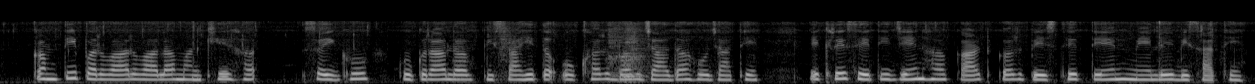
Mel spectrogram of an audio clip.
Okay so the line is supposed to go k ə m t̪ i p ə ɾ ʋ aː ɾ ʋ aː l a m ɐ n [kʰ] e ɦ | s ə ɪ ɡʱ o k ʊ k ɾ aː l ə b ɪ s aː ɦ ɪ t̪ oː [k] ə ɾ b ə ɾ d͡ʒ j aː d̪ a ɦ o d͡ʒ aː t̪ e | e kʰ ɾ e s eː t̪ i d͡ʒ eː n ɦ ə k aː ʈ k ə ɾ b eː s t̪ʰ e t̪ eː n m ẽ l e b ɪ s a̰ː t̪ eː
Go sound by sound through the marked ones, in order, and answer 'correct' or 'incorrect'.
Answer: correct, incorrect: kʰ

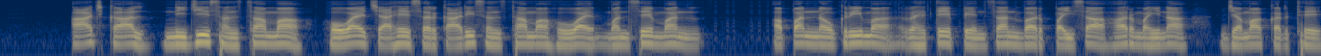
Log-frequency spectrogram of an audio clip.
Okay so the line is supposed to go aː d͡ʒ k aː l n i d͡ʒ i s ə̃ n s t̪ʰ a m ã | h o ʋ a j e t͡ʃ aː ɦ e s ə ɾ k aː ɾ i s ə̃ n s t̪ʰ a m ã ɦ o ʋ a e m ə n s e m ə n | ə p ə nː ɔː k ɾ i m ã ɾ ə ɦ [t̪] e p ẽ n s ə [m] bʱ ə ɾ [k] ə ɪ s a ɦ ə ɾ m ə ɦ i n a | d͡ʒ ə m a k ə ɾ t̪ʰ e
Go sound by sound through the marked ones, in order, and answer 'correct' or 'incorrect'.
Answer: correct, incorrect: n, incorrect: p

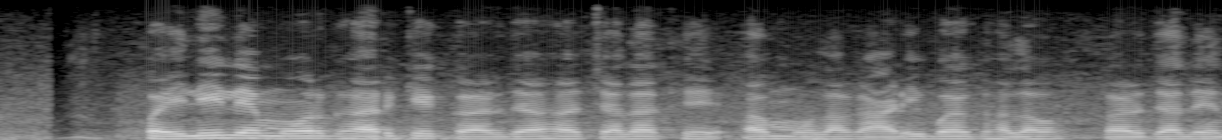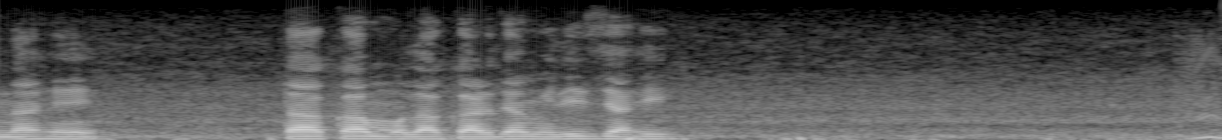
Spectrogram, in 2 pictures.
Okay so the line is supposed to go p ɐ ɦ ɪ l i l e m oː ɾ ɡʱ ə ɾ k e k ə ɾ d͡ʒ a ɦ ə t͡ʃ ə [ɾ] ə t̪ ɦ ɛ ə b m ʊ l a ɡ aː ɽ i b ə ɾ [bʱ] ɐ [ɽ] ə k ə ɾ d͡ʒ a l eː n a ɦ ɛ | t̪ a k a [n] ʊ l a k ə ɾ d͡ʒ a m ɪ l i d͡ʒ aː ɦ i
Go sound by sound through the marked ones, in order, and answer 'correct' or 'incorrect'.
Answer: incorrect: l, incorrect: ɡʱ, incorrect: l, incorrect: m

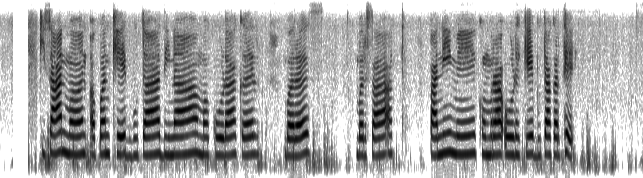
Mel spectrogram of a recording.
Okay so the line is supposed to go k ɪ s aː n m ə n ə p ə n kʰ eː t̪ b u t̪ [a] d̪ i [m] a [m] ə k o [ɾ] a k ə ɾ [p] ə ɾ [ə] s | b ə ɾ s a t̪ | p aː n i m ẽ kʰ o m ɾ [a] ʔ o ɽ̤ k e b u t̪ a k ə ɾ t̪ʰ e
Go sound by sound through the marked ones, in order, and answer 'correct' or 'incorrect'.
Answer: correct, incorrect: n, correct, incorrect: ɽ, incorrect: b, correct, correct

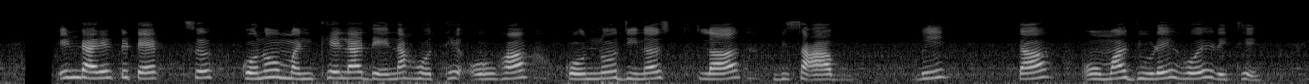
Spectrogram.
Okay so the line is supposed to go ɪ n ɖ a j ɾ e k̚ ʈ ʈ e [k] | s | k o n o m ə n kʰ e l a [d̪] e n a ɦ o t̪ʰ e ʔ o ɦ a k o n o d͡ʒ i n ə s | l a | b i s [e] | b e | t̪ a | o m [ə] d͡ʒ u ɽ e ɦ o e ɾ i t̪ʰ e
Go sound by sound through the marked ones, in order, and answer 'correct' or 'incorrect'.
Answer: correct, correct, incorrect: a, incorrect: a

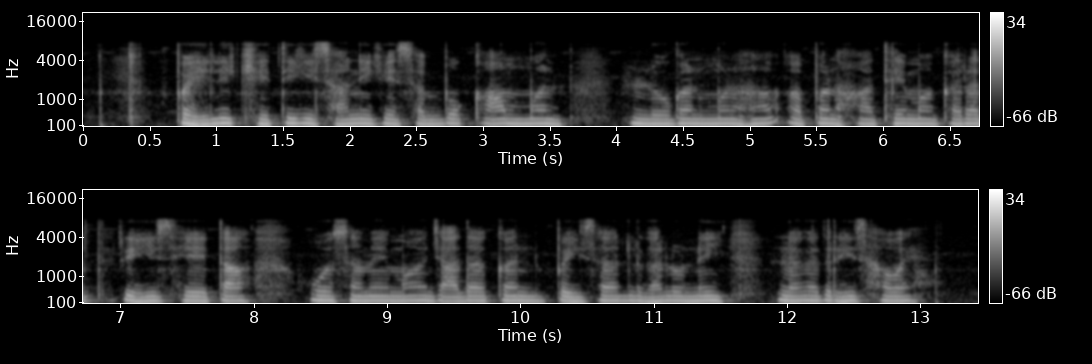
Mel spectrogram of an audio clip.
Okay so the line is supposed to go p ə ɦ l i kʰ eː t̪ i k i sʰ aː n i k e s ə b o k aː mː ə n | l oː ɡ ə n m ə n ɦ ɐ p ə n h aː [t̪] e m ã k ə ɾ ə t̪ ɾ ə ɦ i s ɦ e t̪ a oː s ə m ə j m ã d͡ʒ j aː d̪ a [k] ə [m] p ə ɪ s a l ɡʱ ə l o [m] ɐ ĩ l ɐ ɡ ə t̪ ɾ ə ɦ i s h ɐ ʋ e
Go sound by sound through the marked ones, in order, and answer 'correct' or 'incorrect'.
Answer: incorrect: t̪ʰ, correct, incorrect: n, incorrect: n

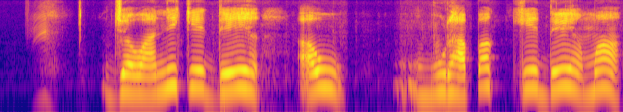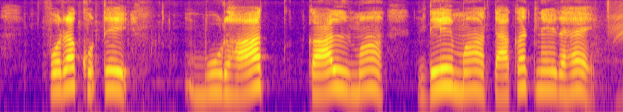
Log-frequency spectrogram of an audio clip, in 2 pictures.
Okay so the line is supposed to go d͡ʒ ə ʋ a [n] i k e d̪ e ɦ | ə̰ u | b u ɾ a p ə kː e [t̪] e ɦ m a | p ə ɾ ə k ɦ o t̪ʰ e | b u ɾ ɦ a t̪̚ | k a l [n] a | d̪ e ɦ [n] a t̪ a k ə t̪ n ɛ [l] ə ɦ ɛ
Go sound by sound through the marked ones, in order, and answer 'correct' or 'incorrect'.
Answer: correct, incorrect: d̪, incorrect: m, incorrect: m, incorrect: ɾ

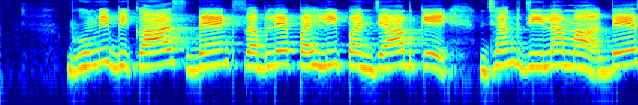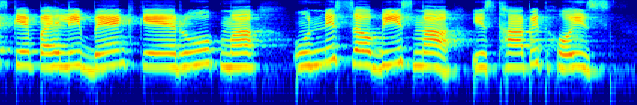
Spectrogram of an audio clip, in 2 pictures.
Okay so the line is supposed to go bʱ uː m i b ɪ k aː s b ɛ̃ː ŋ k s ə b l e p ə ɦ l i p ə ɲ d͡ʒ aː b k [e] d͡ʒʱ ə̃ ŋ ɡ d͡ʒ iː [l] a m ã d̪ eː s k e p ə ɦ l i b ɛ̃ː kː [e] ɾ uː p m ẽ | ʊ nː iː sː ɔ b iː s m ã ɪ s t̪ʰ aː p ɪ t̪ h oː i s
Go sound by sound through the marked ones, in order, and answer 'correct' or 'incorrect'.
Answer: correct, correct, correct

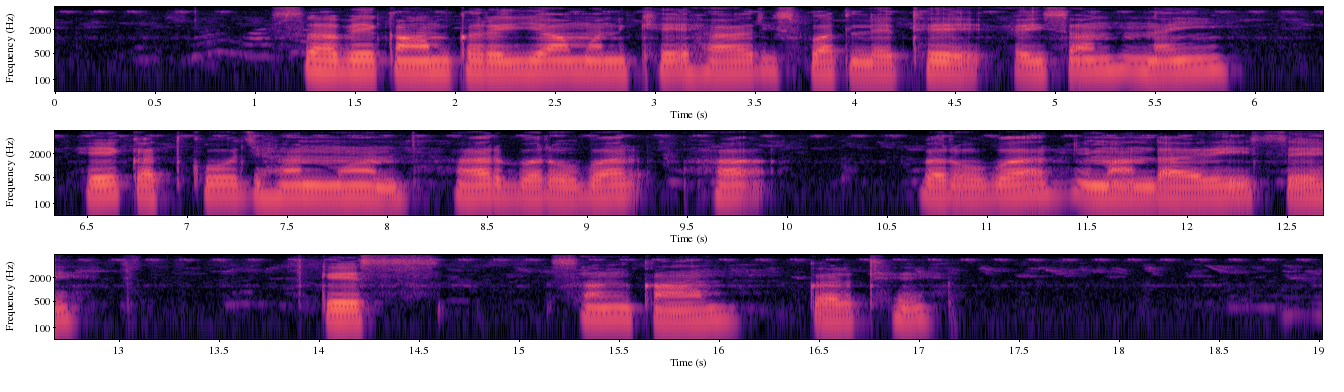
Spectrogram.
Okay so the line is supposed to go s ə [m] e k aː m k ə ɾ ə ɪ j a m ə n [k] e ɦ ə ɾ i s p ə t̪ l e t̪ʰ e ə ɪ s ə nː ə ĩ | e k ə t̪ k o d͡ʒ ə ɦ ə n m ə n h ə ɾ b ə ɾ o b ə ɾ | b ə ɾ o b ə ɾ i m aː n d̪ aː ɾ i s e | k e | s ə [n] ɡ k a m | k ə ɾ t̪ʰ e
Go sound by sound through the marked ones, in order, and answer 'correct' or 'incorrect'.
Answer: incorrect: b, incorrect: kʰ, incorrect: ŋ

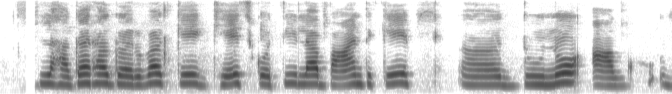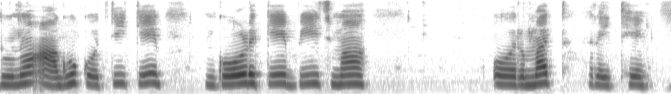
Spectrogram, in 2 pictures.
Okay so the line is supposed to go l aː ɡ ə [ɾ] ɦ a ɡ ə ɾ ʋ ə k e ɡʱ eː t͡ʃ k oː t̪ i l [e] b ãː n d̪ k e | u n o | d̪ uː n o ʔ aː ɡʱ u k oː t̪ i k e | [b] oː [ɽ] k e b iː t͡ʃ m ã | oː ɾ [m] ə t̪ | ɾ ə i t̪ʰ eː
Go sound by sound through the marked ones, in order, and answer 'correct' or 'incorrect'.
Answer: correct, incorrect: a, incorrect: ɡ, correct, correct

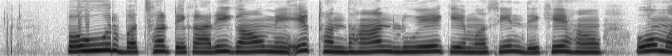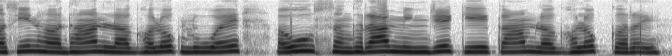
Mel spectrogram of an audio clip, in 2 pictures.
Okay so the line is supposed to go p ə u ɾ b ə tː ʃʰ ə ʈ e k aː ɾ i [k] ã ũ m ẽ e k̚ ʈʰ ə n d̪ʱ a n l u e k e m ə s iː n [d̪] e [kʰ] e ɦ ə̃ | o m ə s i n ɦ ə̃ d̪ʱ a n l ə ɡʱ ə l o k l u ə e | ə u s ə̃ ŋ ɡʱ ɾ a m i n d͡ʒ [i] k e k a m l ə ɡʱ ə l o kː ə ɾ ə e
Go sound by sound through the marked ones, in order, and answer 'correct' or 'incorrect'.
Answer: incorrect: ɡ, correct, correct, incorrect: e

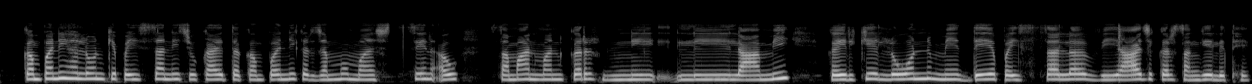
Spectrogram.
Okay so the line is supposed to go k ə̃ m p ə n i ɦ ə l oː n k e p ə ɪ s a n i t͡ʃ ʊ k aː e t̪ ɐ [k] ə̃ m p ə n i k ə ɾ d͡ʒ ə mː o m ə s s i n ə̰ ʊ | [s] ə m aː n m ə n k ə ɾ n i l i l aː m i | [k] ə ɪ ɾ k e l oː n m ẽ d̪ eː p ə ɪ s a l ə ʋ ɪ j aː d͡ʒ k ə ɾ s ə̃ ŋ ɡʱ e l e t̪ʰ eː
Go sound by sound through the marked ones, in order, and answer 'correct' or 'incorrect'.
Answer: correct, correct, correct

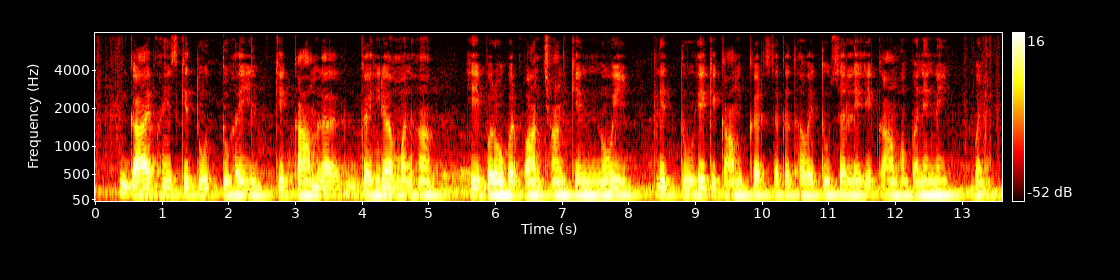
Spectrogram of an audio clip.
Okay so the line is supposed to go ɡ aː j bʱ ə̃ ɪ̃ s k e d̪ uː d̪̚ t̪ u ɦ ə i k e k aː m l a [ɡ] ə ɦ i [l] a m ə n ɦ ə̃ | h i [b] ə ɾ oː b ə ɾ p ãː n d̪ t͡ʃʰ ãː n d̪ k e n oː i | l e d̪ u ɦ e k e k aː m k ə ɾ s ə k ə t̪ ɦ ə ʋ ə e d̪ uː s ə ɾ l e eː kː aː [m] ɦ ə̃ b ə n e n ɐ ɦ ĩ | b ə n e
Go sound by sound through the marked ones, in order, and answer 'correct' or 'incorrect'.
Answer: correct, incorrect: ɾ, correct, correct

